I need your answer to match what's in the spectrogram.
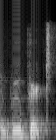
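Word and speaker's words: Ruppert: The Pollux is made by Mobius and I want to say Rupert, even though it looks like it's spelled Rupert, two P's.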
